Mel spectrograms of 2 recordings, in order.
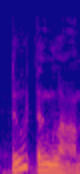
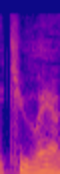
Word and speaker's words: Tu Tung Lam: And my name is pronounced Tu Tung Lam in Vietnamese, right? But I say Tu Lam, so you guys don't mess up my Vietnamese name.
